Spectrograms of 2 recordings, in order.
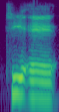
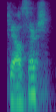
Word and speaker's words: Taoiseach: Or no, okay, it's Taoiseach. Taoiseach. Taoiseach.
